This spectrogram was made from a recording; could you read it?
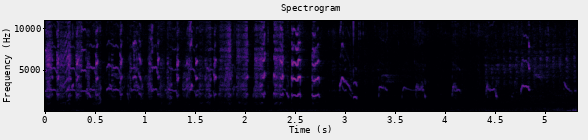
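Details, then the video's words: Black drongo song recorded as a training recording for teaching other birds: quick run of varied high chirps and buzzy notes, then slurred, separated whistles in the second half, over a low rumble of background noise. "lolohan burung srigunting hitam"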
